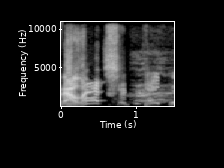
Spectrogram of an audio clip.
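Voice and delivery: very high voice, wildly swooping all over. Joking with a co-host about a grim topic: Crypt Keeper voice. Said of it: "in my best Crypt Keeper voice again".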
